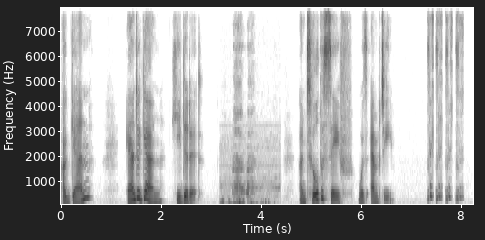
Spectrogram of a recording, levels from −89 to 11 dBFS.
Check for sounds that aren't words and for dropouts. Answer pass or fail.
fail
